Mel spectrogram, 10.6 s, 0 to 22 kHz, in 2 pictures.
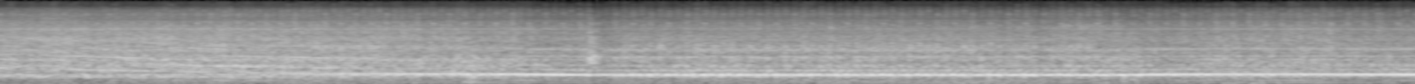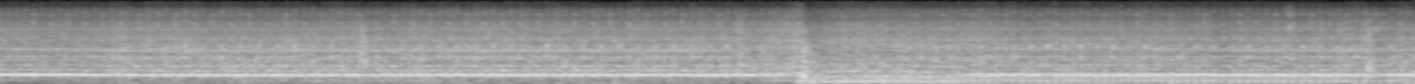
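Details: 2008 Honda CR-V engine, recorded in a before/after check around replacing the lower rear torque mount (a worn one caused violent vibration): smooth, even idle with a steady whirring tone and no knocks or clunks; sounds healthy and settled.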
